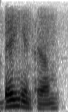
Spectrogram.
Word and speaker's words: Binghamton: Now, with the big move to Binghamton, I hope I'm saying that correctly.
